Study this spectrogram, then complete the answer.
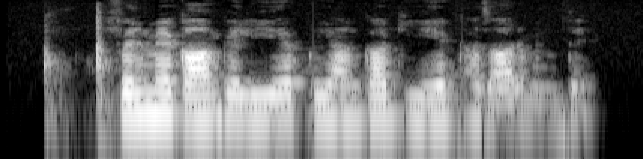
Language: Urdu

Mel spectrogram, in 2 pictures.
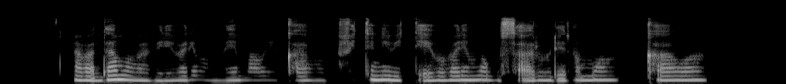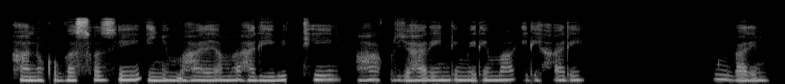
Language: Kinyarwanda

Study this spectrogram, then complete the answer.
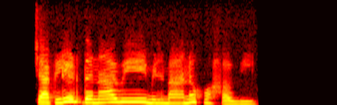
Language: Pashto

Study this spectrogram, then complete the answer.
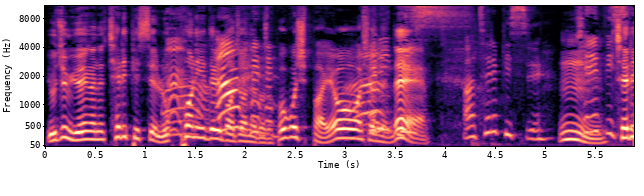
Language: Korean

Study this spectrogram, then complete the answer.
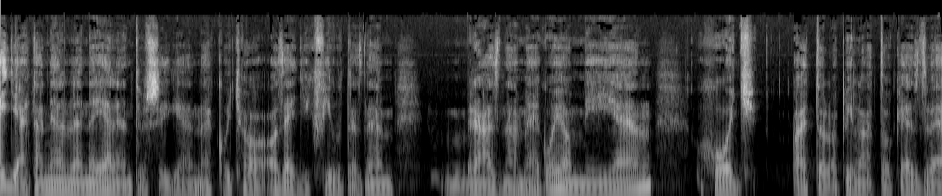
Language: Hungarian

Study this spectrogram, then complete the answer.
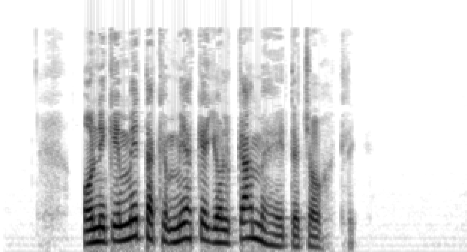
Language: Central Puebla Nahuatl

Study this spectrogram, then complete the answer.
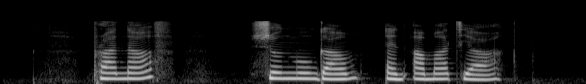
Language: English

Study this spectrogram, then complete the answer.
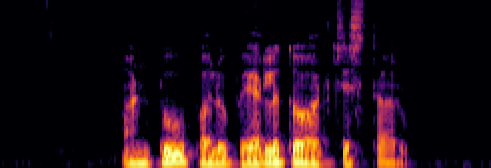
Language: Telugu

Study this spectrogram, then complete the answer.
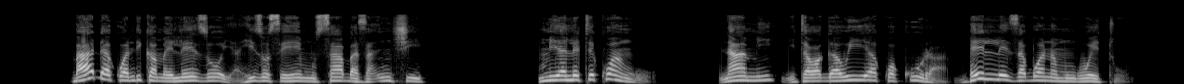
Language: Swahili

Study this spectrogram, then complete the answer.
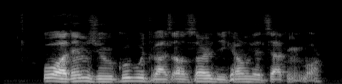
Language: Persian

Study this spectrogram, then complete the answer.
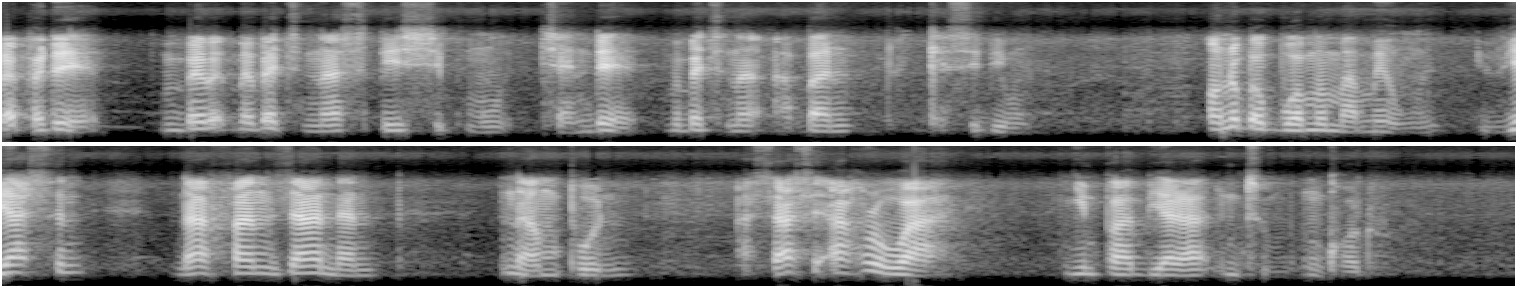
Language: Akan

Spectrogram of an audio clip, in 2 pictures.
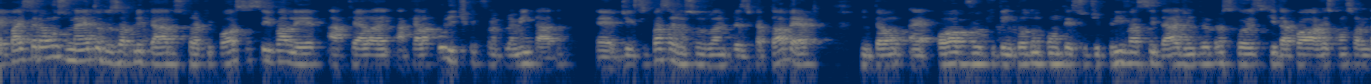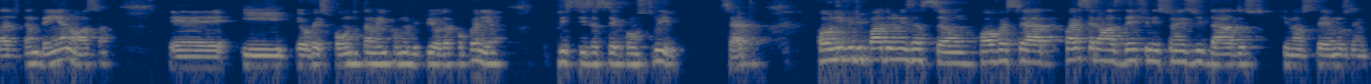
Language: Portuguese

